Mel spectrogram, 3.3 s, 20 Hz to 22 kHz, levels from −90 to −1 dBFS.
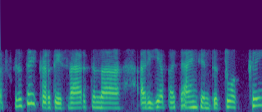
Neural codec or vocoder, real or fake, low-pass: vocoder, 22.05 kHz, 80 mel bands, WaveNeXt; fake; 3.6 kHz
